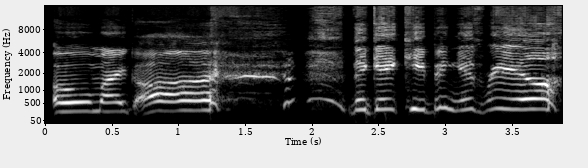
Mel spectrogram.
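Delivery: a drawn-out, laughing eye-roll of a line; mock exasperation. Retelling her reply to a goth gatekeeper, with mock exasperation. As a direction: roll your eyes and stretch out the Oh my God. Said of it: "And I'm just like".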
